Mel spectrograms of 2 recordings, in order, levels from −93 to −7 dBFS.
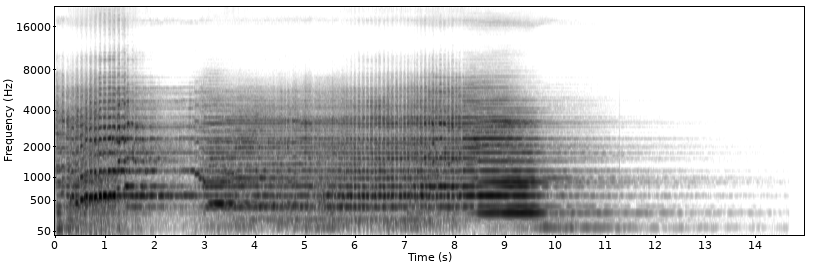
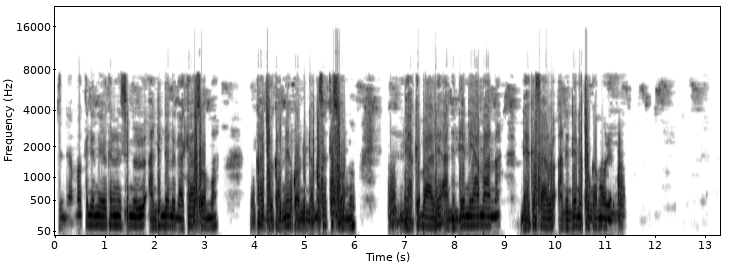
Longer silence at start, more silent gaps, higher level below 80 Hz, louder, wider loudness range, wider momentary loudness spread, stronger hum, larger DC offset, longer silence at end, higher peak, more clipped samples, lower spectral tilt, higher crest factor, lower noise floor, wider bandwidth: about the same, 0 s vs 0.05 s; second, none vs 3.80-3.84 s, 6.57-6.61 s, 11.93-11.97 s; second, -52 dBFS vs -42 dBFS; second, -17 LUFS vs -12 LUFS; first, 7 LU vs 2 LU; about the same, 14 LU vs 15 LU; neither; neither; first, 4.35 s vs 0.55 s; about the same, 0 dBFS vs 0 dBFS; neither; second, -3.5 dB/octave vs -5 dB/octave; first, 18 dB vs 12 dB; first, -77 dBFS vs -51 dBFS; about the same, 7.8 kHz vs 7.8 kHz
